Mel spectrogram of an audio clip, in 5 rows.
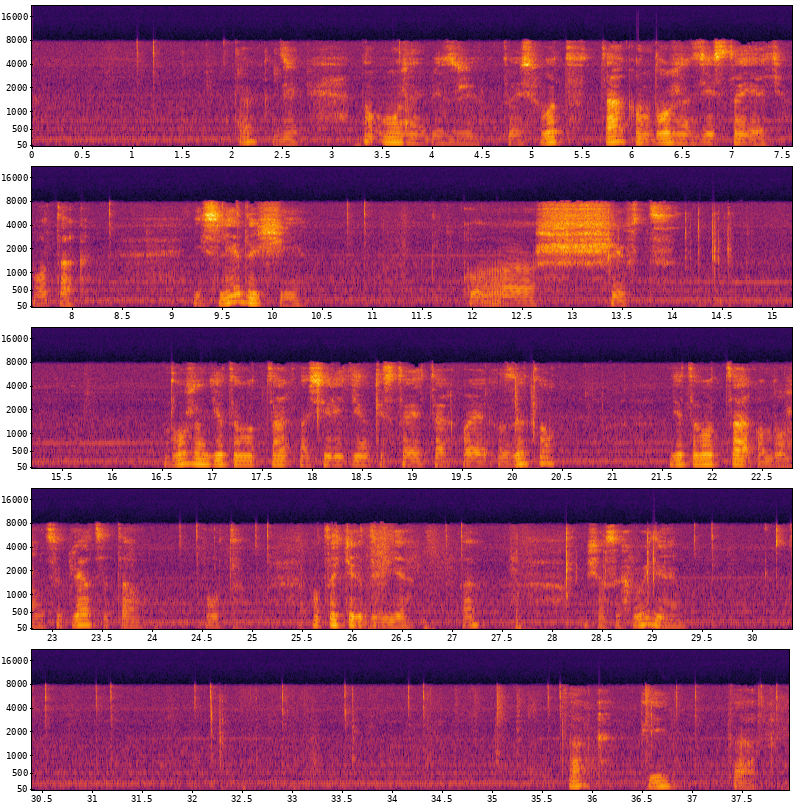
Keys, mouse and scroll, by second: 1.0 click, 3.6-6.6 drag, 9.4 click, 10.7 click, 14.2 shift+d, 25.0 click, 26.8 click, 29.3 shift+click, 31.0 shift+click, 32.0 shift+click, 32.9-34.1 middle drag, 34.1 click, 35.5 click, 36.8 shift+click, 37.6 shift+click.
